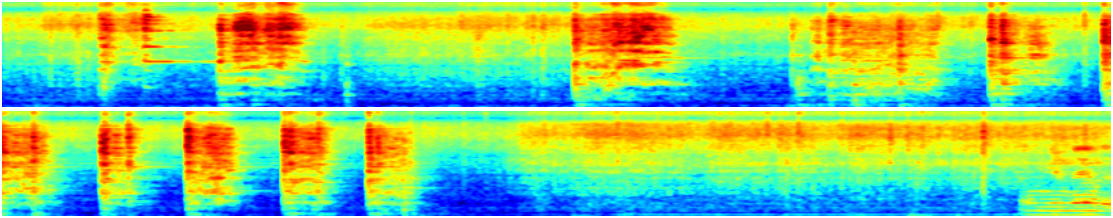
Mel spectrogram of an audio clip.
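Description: Chopped onions and peppers sizzle steadily on a Steelmade griddle while a spatula scrapes and taps through them in repeated, rhythmic strokes, close and fairly loud, with no voices.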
